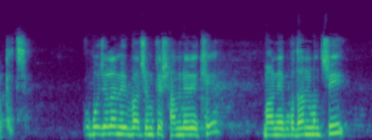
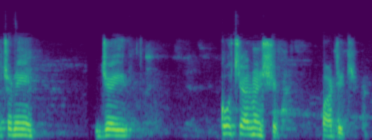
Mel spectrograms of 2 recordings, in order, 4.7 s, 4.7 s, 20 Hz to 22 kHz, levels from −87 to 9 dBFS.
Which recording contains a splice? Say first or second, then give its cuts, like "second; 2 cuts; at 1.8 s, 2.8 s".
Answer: first; 1 cut; at 1.1 s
